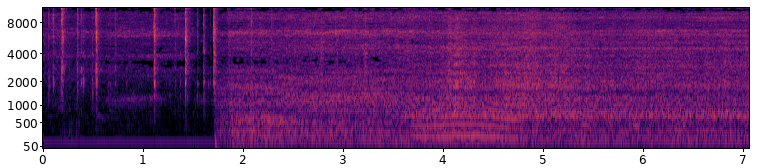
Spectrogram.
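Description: Handheld butane gas torch being lit: several sharp clicks of its igniter, then the flame catches about two seconds in and burns with a steady hissing rush.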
